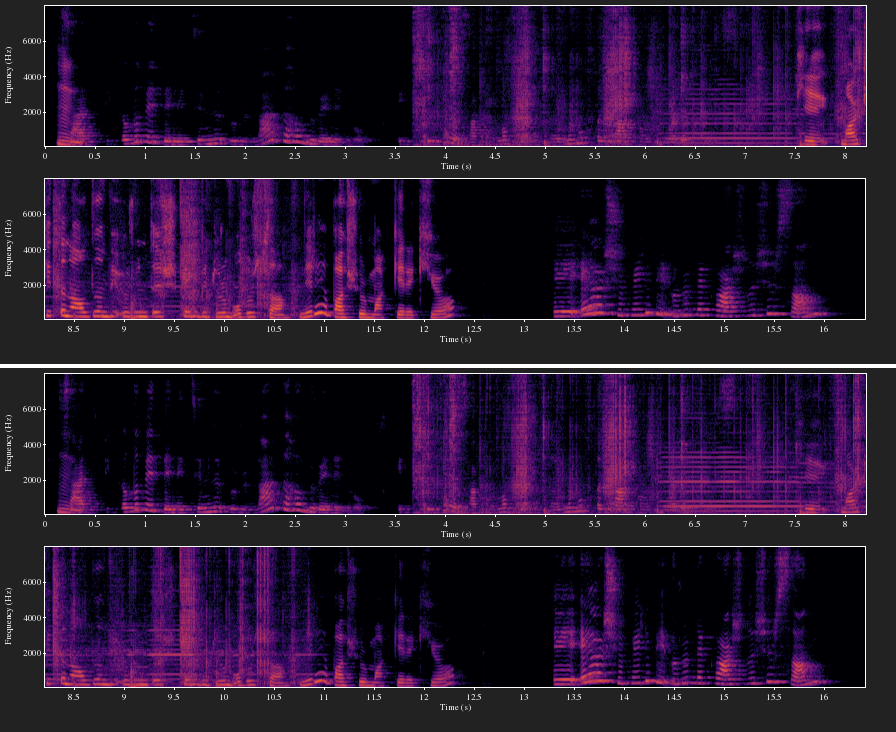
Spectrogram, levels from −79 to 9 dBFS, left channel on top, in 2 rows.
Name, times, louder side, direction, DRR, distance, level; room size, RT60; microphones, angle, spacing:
voice 1, 0.8-3.2 3.8-7.0 13.3-16.0, right 1 dB, 65° right, 2.5 m, -39 dB
sound 1, 3.7-10.9, right 2 dB, 20° right, 2.5 m, -40 dB
Bowed string instrument, 6.1-11.1 12.6-12.7, right 6 dB, 40° right, 1.5 m, -45 dB
voice 2, 7.5-12.3, left 7 dB, 85° left, 0.4 m, -31 dB
15.5 x 5.7 x 5.4 m
head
